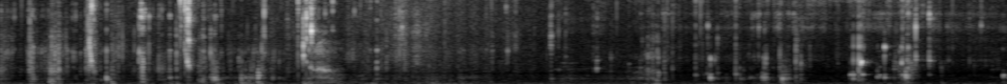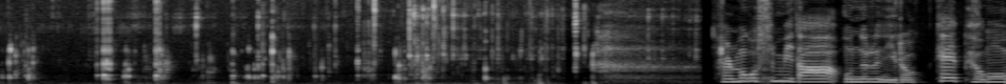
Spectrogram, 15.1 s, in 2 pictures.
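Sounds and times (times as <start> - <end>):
chewing raw fish: 0.0 - 12.8
gulping water: 4.0 - 12.8
wet mouth clicks: 4.1 - 12.8.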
